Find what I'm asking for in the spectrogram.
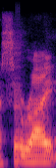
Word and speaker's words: Sarai: Is that how you'd pronounce it? Yeah, Sarai.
